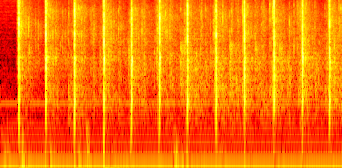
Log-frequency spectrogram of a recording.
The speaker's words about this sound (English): When you clap, you are destroying the enemy. So clap with intention. And let's practice.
